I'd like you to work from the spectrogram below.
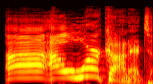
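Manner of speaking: high, slow put-on voice; impression attempt. Shown as a demonstration. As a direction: try the voice again slowly. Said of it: "I need more practice".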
